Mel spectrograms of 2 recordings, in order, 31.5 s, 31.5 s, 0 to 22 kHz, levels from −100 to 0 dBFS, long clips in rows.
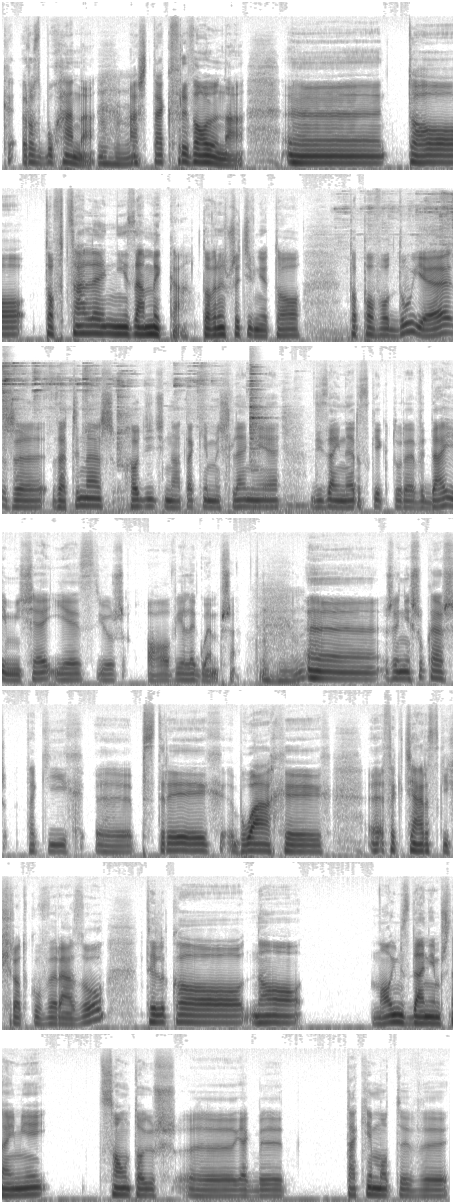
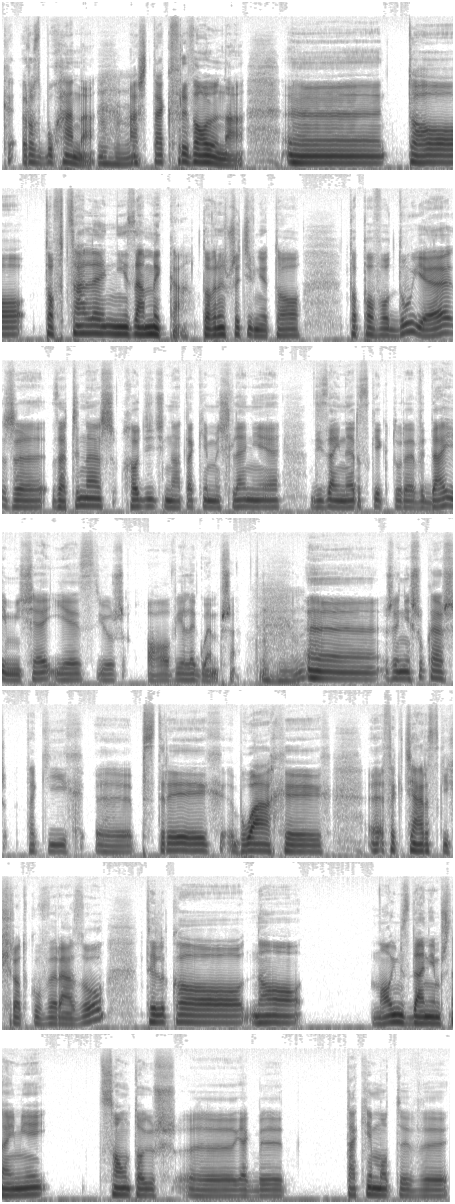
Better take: second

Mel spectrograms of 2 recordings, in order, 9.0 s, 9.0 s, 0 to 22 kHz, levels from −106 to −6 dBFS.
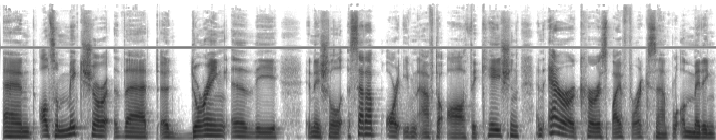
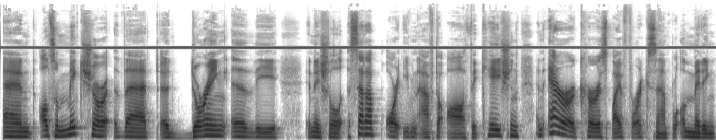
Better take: first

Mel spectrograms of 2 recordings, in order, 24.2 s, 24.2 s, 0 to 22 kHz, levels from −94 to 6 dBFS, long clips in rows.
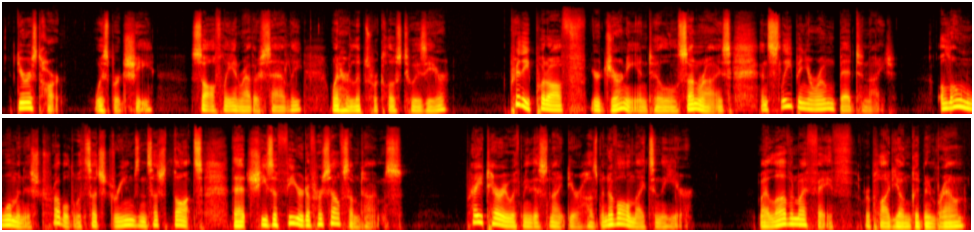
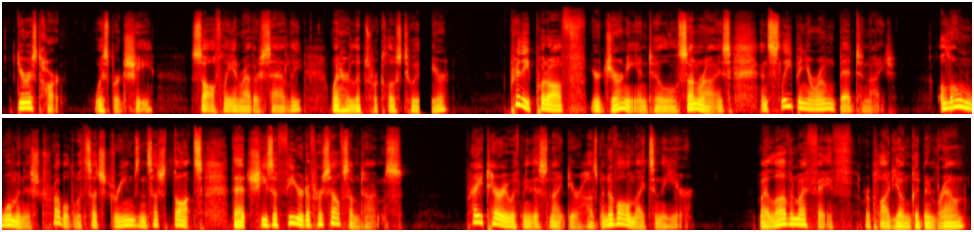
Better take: first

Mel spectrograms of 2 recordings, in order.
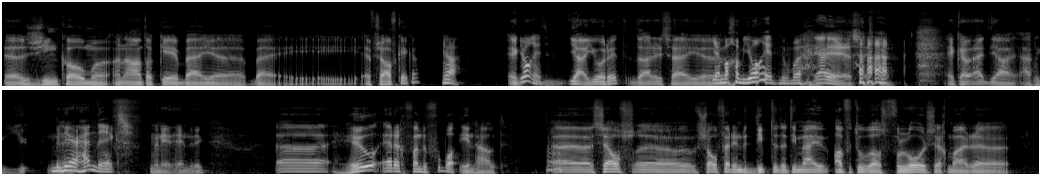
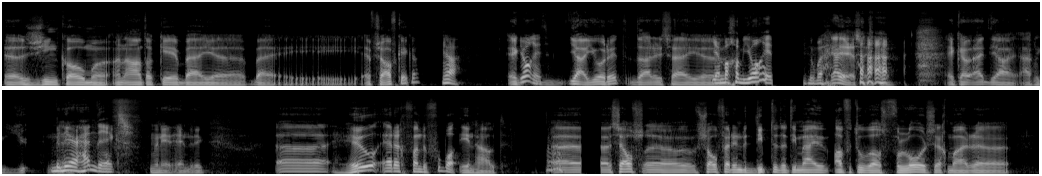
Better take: first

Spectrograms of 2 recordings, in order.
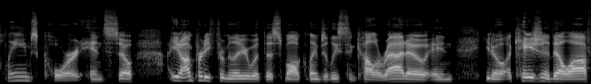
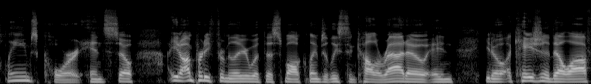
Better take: second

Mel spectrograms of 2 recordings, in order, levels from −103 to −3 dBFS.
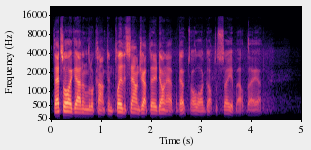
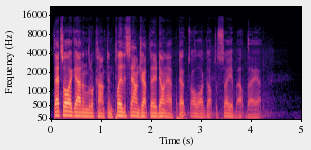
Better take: second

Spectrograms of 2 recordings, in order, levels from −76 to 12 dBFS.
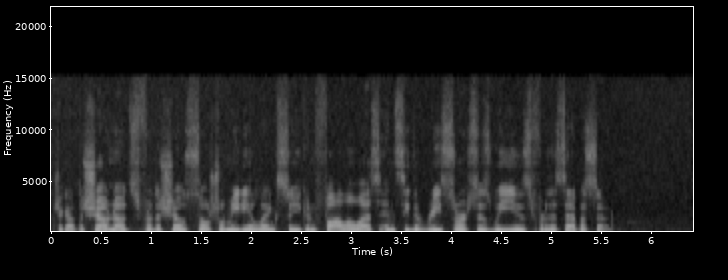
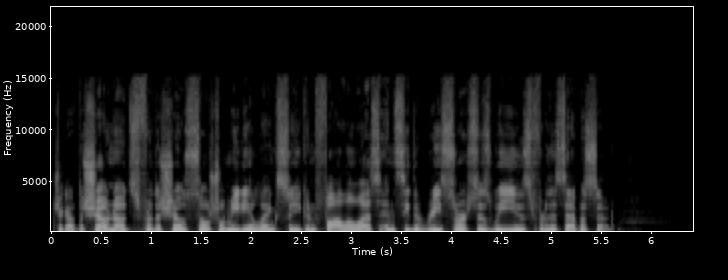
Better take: second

